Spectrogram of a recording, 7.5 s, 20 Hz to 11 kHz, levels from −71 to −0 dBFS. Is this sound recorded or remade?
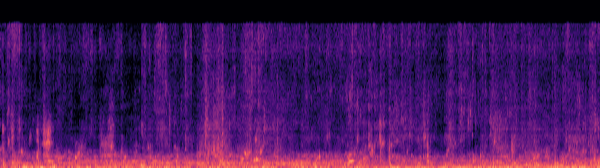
remade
